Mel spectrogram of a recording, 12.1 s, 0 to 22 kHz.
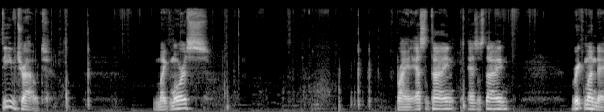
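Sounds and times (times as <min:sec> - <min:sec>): cardboard cards shuffling: 0:00.5 - 0:08.1, 0:08.9 - 0:10.9.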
